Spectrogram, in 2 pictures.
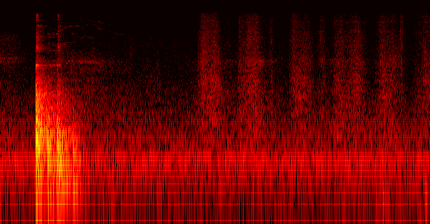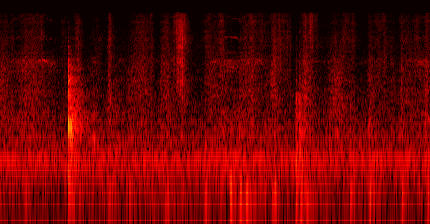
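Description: A glass mixing bowl is set down with a clunk about half a second in. After it come faint rubbing and pressing sounds as crumbly cheddar cracker dough is squeezed into a ball by hand on a plastic cutting board, with one sharper tap about five seconds in.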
